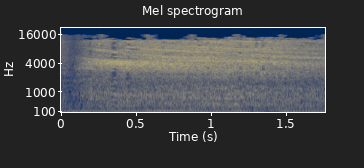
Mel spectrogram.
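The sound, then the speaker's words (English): A steady, airy hiss of a balloon inflating, lasting under two seconds, with a low rumble beneath and no voices. “I think of iDubbbz, I think of balloon inflating.”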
